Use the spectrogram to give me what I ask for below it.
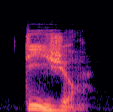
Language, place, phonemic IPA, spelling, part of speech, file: Occitan, Béarn, /ˈtid͡ʒo/, tija, noun, LL-Q14185 (oci)-tija.wav
- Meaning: stem (of plant)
